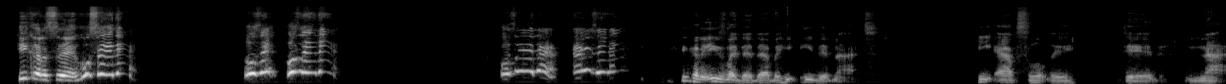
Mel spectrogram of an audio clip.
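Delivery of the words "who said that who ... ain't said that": very high, squeaky, rising, raised put-on voice. Imagining how someone could have denied saying something, imitating a high-pitched voice. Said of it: "in his high pitched I don't know nobody".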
